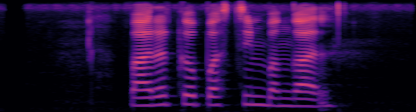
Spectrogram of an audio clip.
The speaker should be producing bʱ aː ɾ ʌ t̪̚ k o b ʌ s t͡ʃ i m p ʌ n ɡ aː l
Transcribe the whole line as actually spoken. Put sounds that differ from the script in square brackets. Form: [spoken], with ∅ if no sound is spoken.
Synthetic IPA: bʱ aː ɾ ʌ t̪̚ k o [p] ʌ s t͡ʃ i m [b] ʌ [ŋ] ɡ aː l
